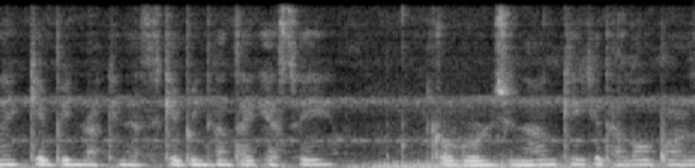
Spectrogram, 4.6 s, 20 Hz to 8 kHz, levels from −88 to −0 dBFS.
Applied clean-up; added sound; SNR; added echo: none; Motor vehicle (road); 12 dB; reverberation time 0.2 s.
